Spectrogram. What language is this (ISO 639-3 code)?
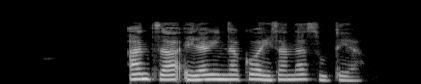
eus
